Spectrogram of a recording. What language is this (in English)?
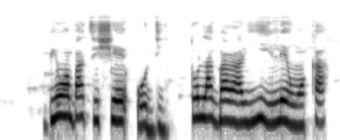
Yoruba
